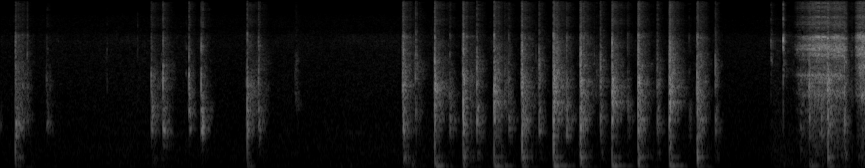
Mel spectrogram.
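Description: Rapid bursts of computer keyboard typing in uneven clusters, close and fairly loud, with short pauses between runs and a denser flurry of keystrokes at the end, during a tabletop role-playing game session.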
